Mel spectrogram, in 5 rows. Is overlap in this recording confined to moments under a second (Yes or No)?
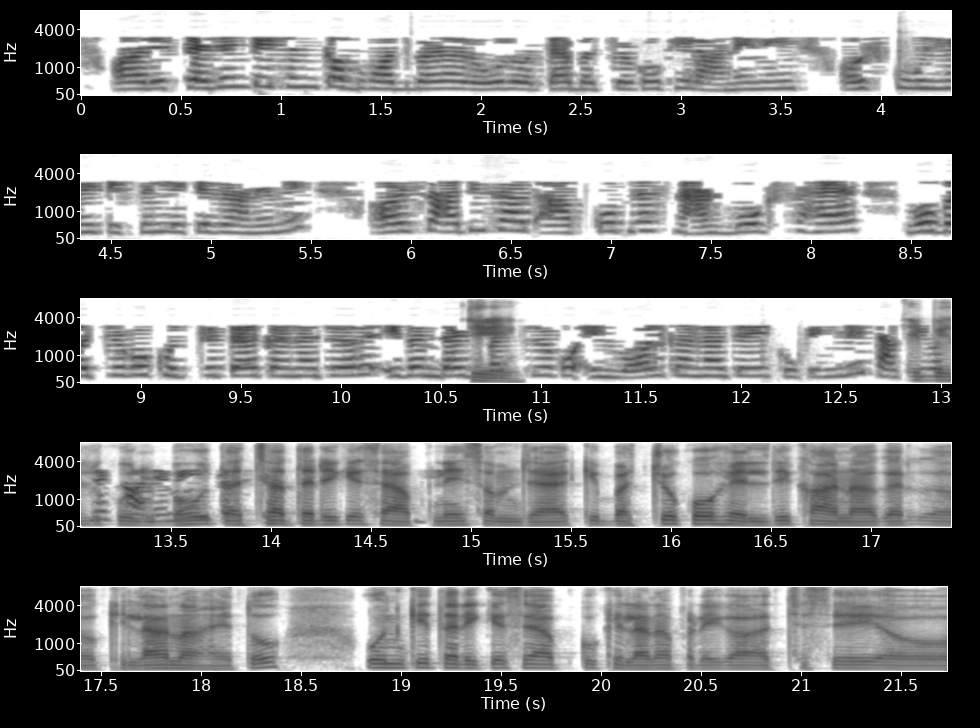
No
